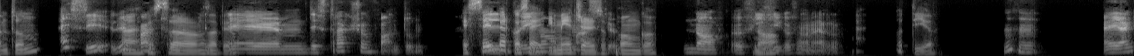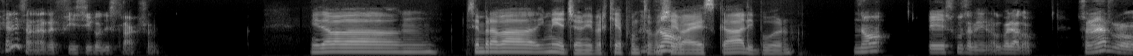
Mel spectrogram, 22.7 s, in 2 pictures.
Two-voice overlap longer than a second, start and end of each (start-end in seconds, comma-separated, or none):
1.2-2.5, 4.8-6.2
